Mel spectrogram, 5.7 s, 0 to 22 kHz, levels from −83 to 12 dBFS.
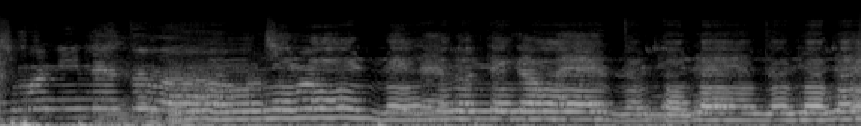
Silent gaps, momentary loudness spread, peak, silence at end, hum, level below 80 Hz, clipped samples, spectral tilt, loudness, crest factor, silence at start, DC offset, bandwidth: none; 6 LU; -12 dBFS; 0 s; none; -36 dBFS; under 0.1%; -6.5 dB/octave; -29 LUFS; 16 dB; 0 s; under 0.1%; 11.5 kHz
